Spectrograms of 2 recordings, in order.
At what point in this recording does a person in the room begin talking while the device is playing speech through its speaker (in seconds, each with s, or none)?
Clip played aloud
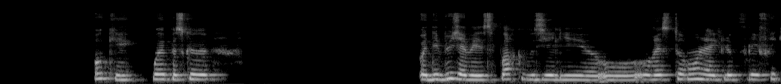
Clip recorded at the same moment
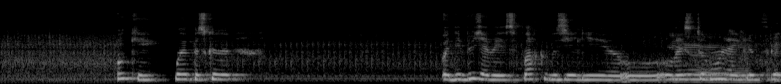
6.7 s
